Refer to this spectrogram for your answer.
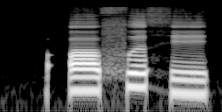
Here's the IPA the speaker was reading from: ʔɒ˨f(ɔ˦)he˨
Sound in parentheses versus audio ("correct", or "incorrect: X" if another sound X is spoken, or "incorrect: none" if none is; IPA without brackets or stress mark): incorrect: ə˦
